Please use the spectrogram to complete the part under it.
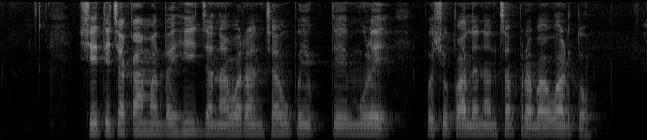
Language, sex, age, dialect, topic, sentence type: Marathi, male, 46-50, Standard Marathi, agriculture, statement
